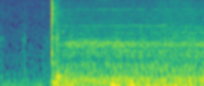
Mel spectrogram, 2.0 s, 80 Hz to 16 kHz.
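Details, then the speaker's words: BMW E46 325i with no crank, no start and no DME communication (terminal 15 only about 5 V), main relay grounded manually: click, then steady whir and whine as the fuel pump primes and the fan runs; DME still dead. "and now you can hear the the fuel pump primed the ECU fan comes on I think I hear the throttle also"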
